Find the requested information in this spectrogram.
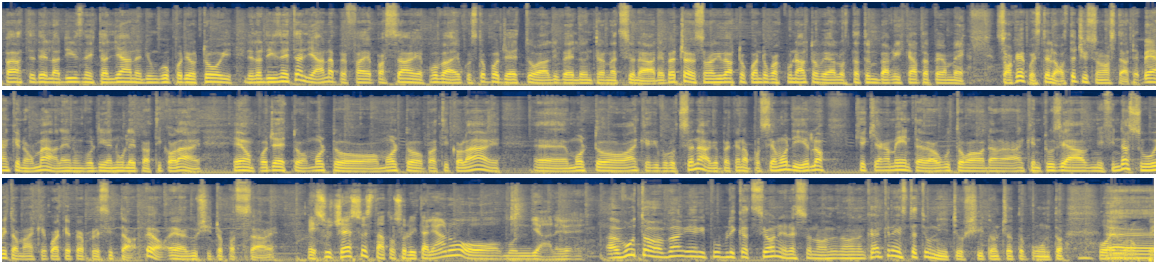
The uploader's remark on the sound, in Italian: Da Etna Comics 2012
